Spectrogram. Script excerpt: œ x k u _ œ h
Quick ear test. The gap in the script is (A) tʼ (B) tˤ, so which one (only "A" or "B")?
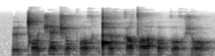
B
